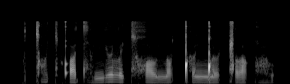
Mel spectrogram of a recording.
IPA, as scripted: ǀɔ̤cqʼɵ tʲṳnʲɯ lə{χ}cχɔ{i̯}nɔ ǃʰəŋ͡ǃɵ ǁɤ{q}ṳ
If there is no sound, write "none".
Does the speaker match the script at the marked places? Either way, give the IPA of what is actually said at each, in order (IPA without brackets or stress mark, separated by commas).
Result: none, u̯, q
